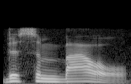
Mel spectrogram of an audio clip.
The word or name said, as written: disembowel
